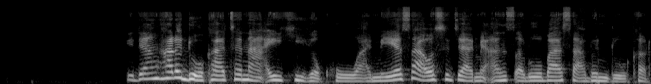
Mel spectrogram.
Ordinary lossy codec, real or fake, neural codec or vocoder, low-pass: Opus, 16 kbps; fake; vocoder, 44.1 kHz, 128 mel bands every 512 samples, BigVGAN v2; 14.4 kHz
